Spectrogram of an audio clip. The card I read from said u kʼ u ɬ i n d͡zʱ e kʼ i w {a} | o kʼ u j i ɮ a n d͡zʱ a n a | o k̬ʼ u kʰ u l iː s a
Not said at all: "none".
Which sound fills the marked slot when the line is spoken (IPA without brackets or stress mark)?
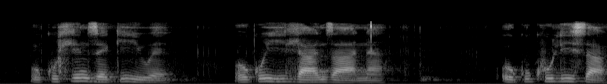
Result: ɛ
